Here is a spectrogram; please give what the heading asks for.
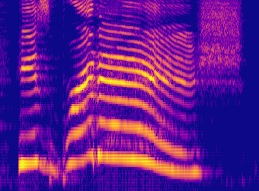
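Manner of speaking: high, loud, drawn-out cry; excited exclamation. Acted. Reacting to the player's British accent, loud excited exclamation. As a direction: blurt it out high and stretch the last word.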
